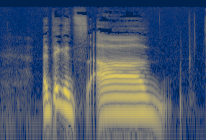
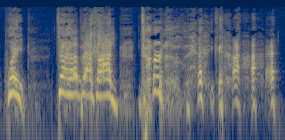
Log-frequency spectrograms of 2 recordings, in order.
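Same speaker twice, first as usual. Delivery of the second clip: high mock-alarmed plea; Vince McMahon panic; 13 semitones higher than usual. Boss hears the wrestler's theme, high mock panic. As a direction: imitate a boss suddenly panicking.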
